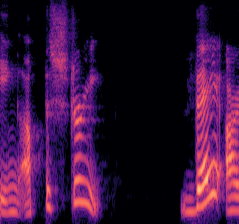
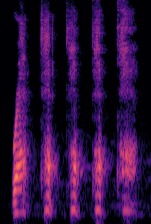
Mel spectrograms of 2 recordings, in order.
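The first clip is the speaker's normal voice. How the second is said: much softer "rat, tat, tat"; soft woodpecker tapping; 11 dB quieter than usual. A narrator's reading. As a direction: tap it out quietly. Woodpecker sound.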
